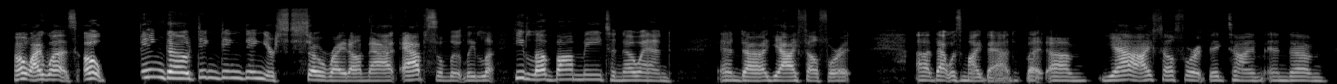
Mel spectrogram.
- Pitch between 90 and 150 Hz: No, high, 190 Hz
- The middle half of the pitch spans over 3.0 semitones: Yes, average, 3.8 semitones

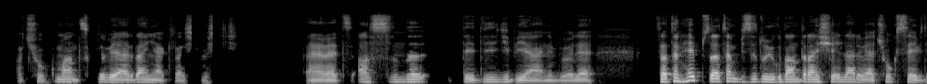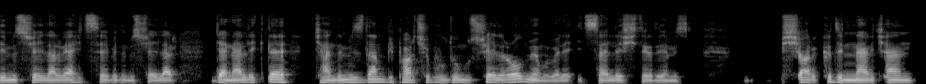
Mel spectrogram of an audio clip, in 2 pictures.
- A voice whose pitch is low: Yes, low, 105 Hz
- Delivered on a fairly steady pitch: Yes, narrow, 2.3 semitones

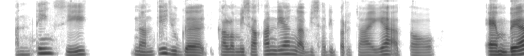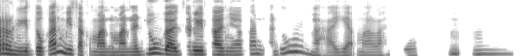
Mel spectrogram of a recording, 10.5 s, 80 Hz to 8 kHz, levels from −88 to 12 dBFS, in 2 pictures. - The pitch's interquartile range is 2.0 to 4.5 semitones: No, average, 5.0 semitones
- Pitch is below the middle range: No, medium, 175 Hz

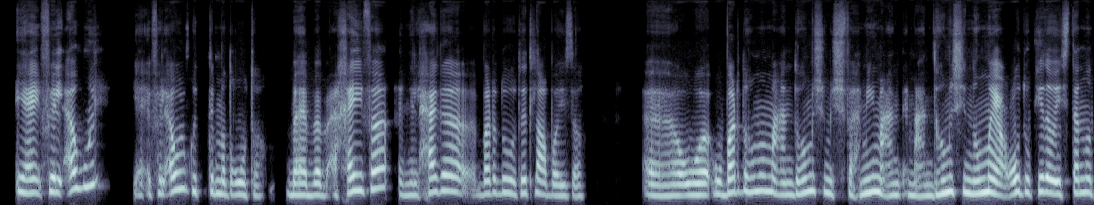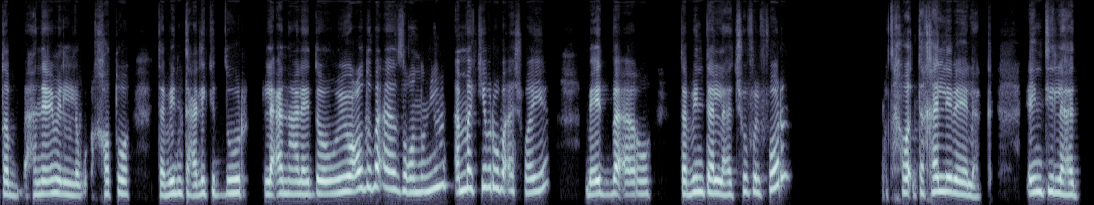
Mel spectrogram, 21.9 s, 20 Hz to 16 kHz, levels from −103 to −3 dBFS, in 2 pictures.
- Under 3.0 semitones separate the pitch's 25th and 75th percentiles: No, average, 3.5 semitones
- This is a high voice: Yes, high, 235 Hz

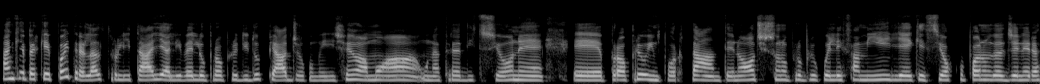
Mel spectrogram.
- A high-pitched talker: Yes, high, 205 Hz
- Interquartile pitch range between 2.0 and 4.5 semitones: No, narrow, 1.4 semitones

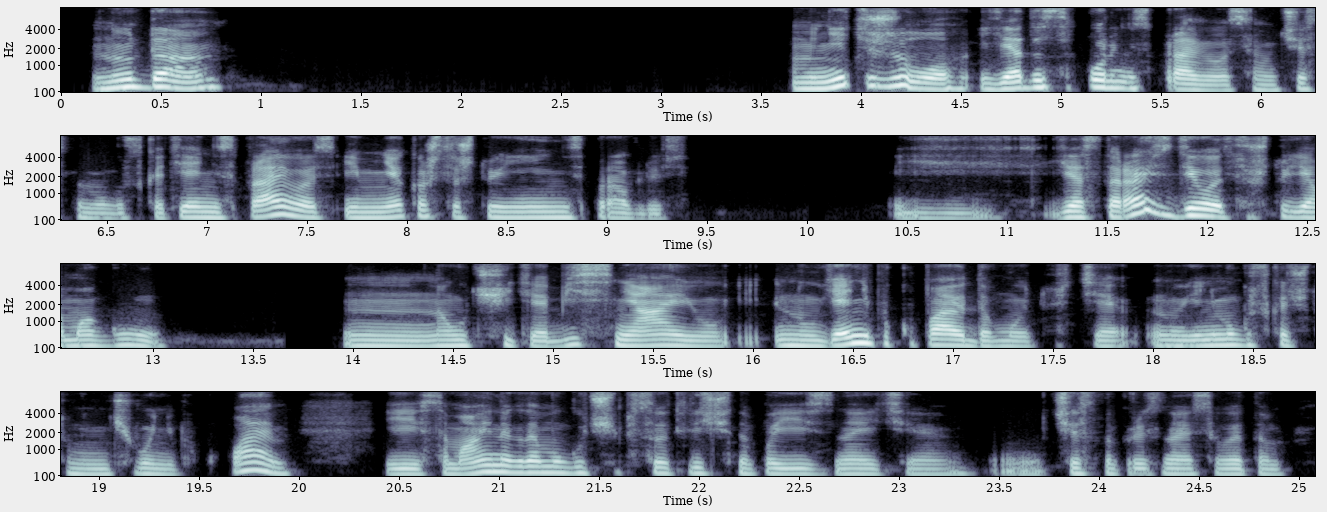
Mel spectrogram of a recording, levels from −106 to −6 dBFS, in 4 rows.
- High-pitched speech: No, medium, 150 Hz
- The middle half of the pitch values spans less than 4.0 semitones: Yes, average, 3.3 semitones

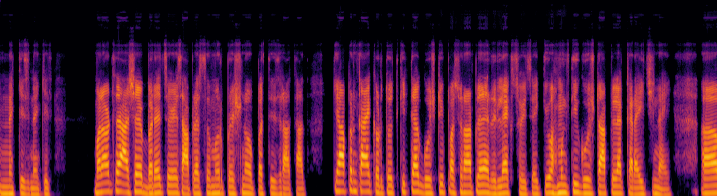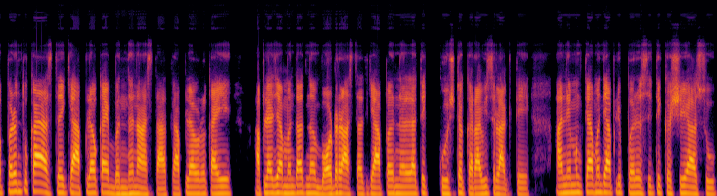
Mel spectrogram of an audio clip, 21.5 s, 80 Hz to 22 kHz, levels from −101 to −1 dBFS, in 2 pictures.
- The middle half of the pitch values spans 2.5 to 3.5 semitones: Yes, average, 2.8 semitones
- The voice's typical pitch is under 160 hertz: Yes, medium, 140 Hz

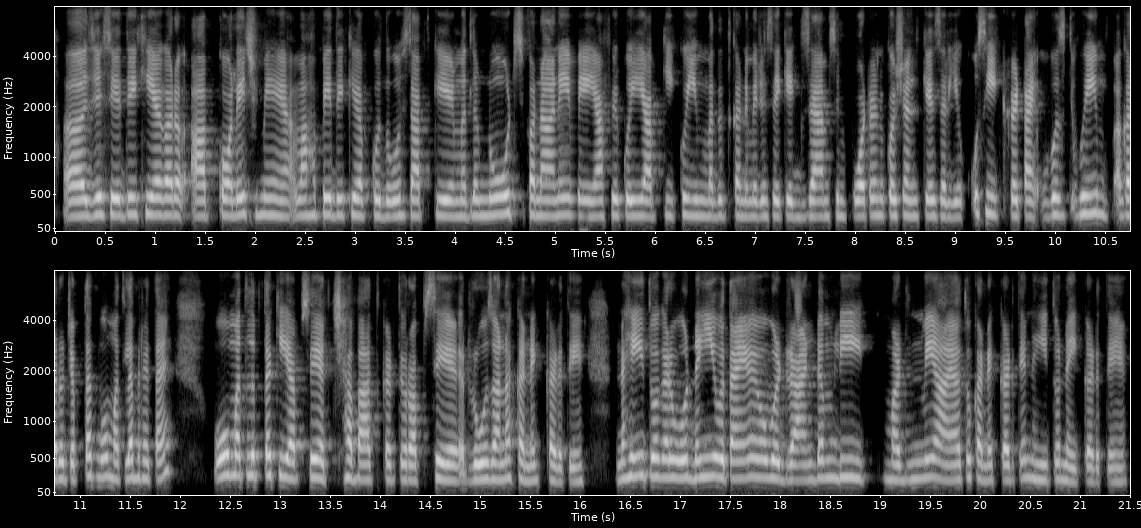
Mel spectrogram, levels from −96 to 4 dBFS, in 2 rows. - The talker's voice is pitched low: No, high, 220 Hz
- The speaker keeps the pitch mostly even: Yes, narrow, 1.9 semitones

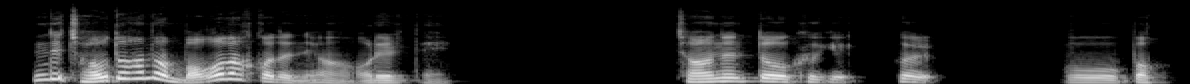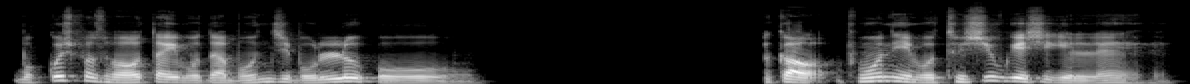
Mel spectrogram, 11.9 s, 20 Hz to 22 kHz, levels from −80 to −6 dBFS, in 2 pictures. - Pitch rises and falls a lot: Yes, wide, 7.1 semitones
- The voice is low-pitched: Yes, low, 115 Hz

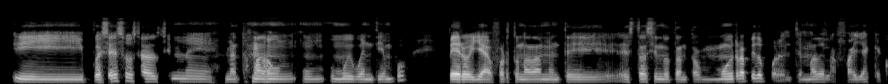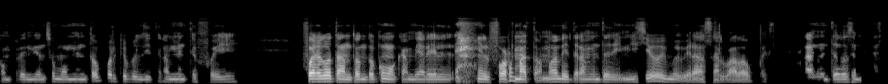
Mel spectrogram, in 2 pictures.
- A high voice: No, low, 120 Hz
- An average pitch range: No, narrow, 1.5 semitones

